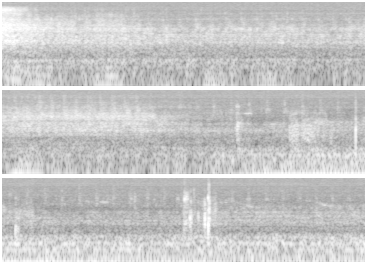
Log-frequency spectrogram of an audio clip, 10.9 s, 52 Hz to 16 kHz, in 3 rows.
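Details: Engine ticking at cold idle on a chilly morning after 10-15 more minutes of idling: a faint quick tick, about four per second, over steady low idle, subsided a little; audible within about 3 feet; oil level unchanged; masked when revved.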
